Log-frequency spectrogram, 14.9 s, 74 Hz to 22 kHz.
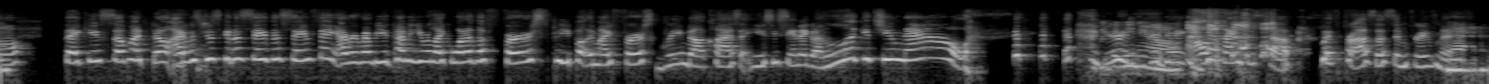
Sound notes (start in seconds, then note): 9.6 laughs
